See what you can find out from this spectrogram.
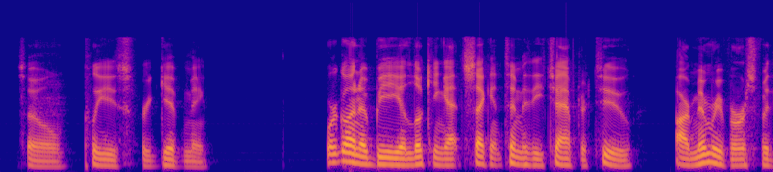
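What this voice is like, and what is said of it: Sick, dull, flat-toned voice. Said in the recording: “my voice sounds a little off. I've got some kind of cold and other things. Do not feel very well ... I'm going to sound as dull and boring as I sound right now and keep my voice just at this tone”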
